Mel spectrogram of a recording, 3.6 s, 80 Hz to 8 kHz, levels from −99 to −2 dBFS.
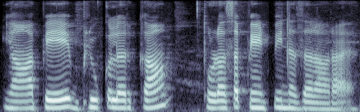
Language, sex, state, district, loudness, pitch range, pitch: Hindi, female, Haryana, Charkhi Dadri, -15 LUFS, 185-205 Hz, 195 Hz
